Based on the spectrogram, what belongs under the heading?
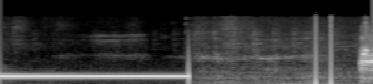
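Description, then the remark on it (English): A loud, steady telephone ringing tone from an outgoing phone call hums for about two seconds, then cuts off abruptly as the call is answered, leaving faint line noise and two sharp clicks. “Holy shit, you answered your phone.”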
